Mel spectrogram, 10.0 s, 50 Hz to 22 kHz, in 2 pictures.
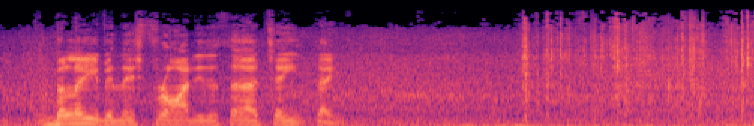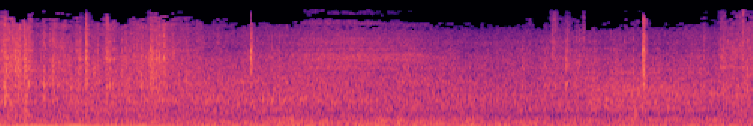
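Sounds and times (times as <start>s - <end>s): low vehicle rumble: 2.4s - 10.0s.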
